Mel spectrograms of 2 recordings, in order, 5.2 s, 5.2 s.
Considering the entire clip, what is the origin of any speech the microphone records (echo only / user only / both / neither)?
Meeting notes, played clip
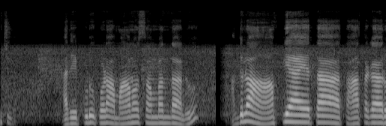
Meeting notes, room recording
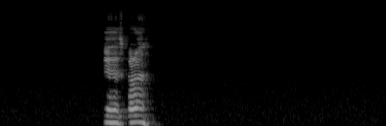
user only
